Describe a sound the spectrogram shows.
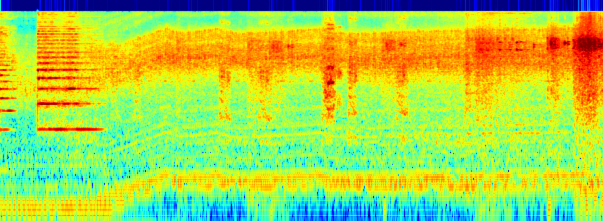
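A racing car engine roars and revs up.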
